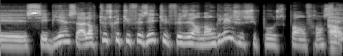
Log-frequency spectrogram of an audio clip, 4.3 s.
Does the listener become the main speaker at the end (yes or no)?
yes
